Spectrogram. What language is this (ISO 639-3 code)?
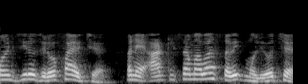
guj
